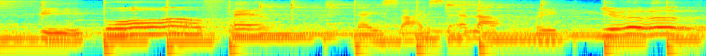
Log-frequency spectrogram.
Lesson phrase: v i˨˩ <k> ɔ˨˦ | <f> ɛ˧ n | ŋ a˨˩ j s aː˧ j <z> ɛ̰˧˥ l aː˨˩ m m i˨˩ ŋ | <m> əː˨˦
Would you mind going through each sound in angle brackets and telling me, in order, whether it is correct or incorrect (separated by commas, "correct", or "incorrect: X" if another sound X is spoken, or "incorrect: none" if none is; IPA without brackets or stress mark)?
correct, correct, incorrect: s, incorrect: ɲ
